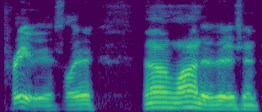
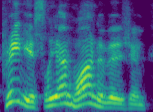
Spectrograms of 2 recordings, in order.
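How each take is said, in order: First: It is said in a tired, burnt-out tone. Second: It is said in a happy, enthusiastic tone.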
